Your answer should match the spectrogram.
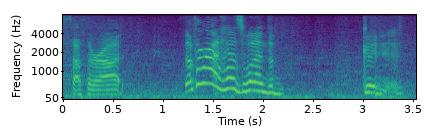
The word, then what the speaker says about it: Sephirot: Yeah, Sephirot's pronounced Sephirot.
